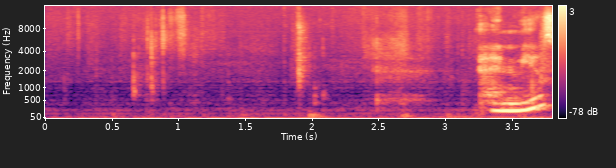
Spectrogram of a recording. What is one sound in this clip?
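Paper pages rustle softly as hands handle a book.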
